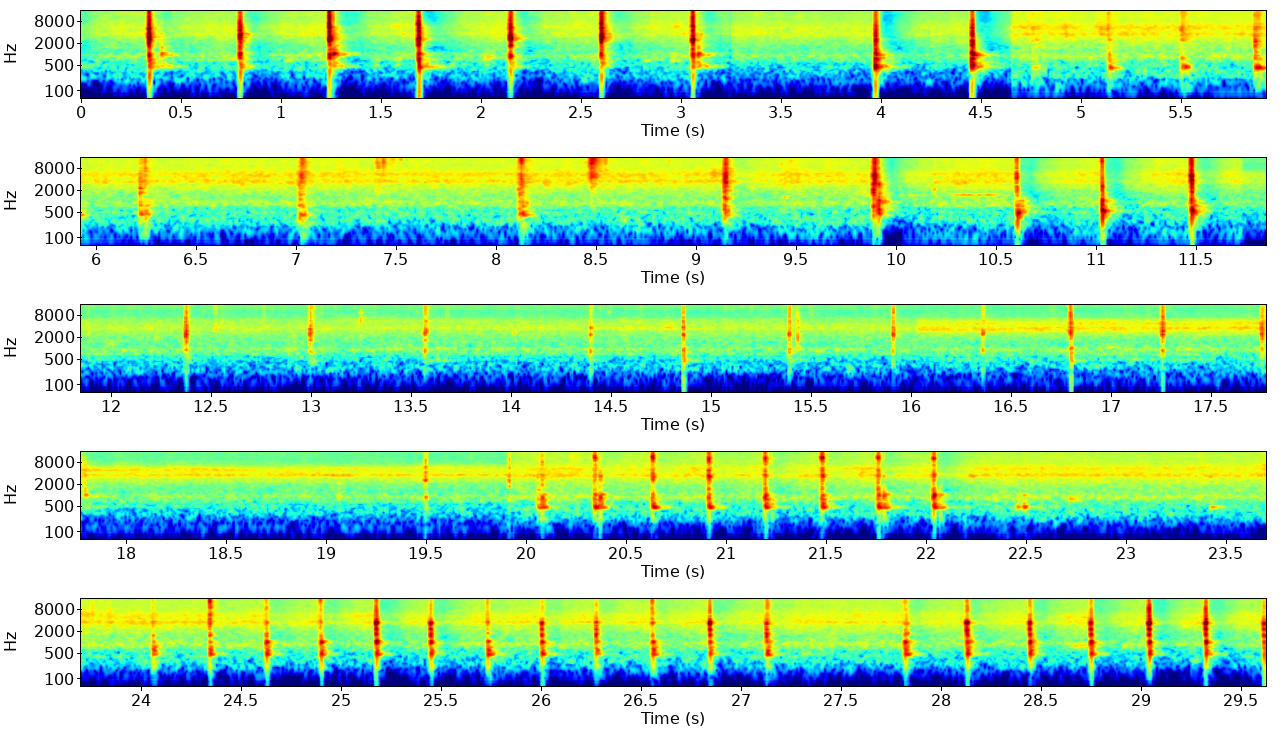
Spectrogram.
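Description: Machete chopping into a block of wood held upright on a log: sharp, separate wooden chops, a few a second. The chops thin out midway, then come in quicker runs over the last ten seconds.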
